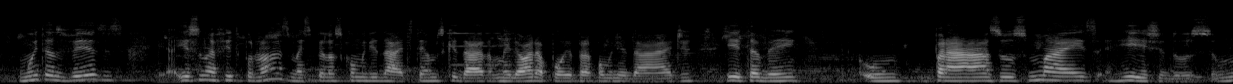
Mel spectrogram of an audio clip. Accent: Ghana; Portuguese is a second language; Eu sou de Ghana. É a segunda vez que eu venho.

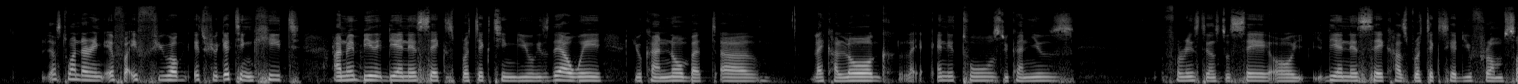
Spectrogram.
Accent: Uganda; I'm a fellow from Uganda.

